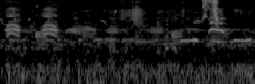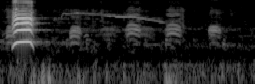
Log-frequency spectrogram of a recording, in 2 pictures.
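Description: Birds calling: a string of short calls roughly once a second, one much louder about five and a half seconds in, with a thin whistle falling in pitch midway.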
